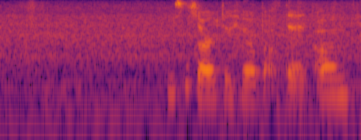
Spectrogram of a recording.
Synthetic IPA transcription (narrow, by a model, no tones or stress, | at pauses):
ãɪ̃msosɑɹitɨhiɹəba̰ʊt̪̚ðæ̰t̚ʌ̃m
